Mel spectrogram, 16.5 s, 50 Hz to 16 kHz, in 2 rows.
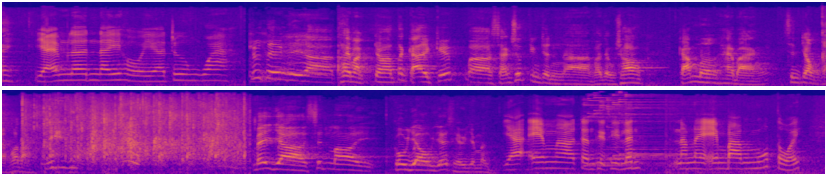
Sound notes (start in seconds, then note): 8.2 applause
